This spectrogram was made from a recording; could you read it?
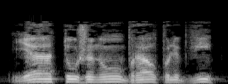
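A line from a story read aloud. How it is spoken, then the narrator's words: Through gritted teeth. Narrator (Russian): сквозь зубы выговорил варяг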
